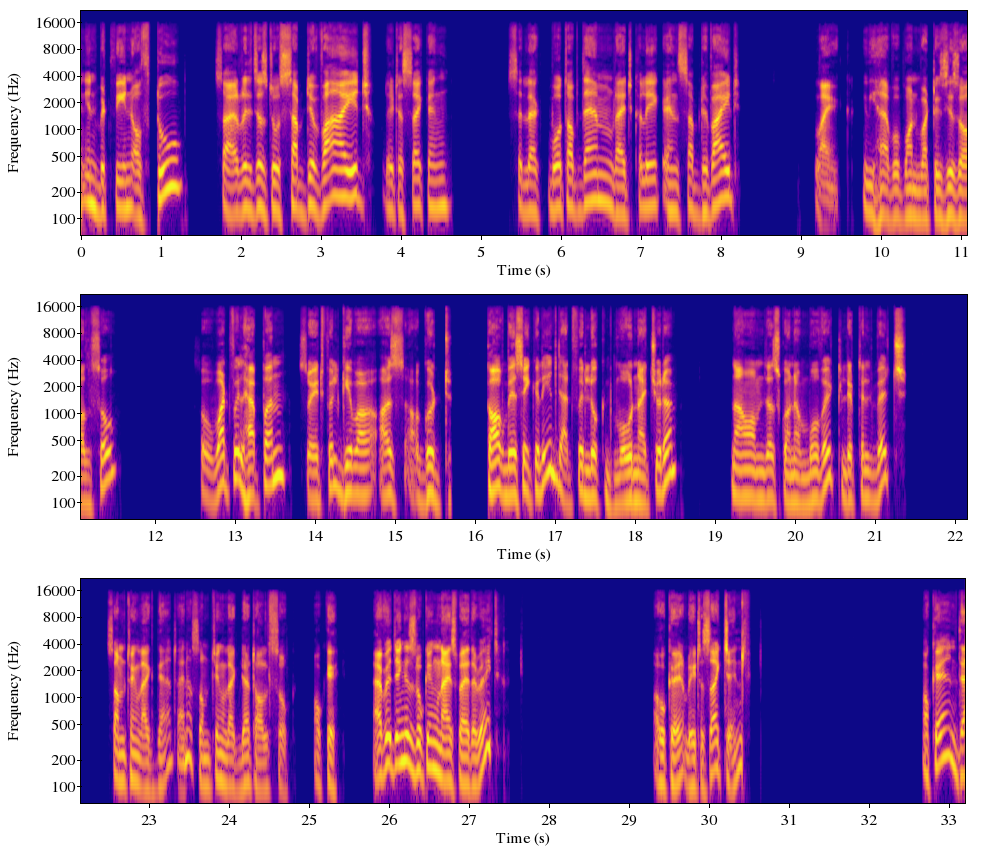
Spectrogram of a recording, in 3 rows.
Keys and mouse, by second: 1.0-2.0 right drag, 4.1 ctrl+z, 4.7 click, 5.6 shift+click, 6.2-7.3 right drag, 8.1 click, 8.4 middle click, 9.7 click, 12.5 click, 13.6 middle click, 14.9 shift+middle click, 16.5 shift+middle click, 18.8 shift+middle click, 19.3 click, 19.9 click, 20.5 right click, 21.0 click, 22.8-23.8 drag, 24.5 click, 25.0 click, 25.3 click, 25.9-27.2 drag, 33.0 shift+middle click.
